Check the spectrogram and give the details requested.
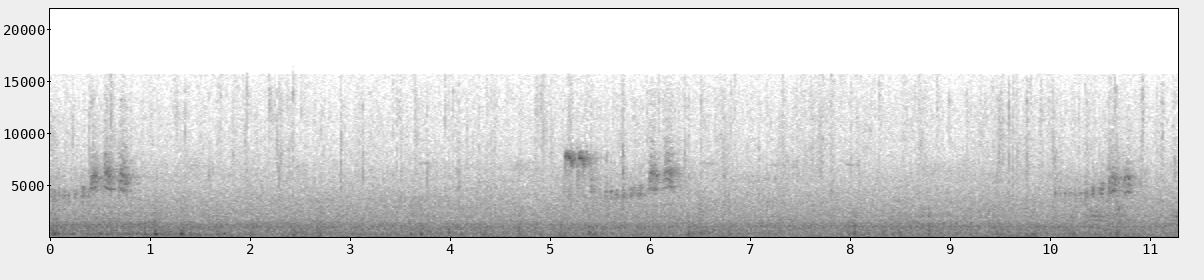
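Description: Steady rain pattering. A bird's short chirping call sounds three times: at the start, about five seconds in, and near the end.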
